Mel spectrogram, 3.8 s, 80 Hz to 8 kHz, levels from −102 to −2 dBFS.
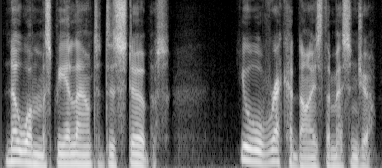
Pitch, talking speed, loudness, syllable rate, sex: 125 Hz, 205 wpm, -17 LUFS, 7.4 syllables/s, male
